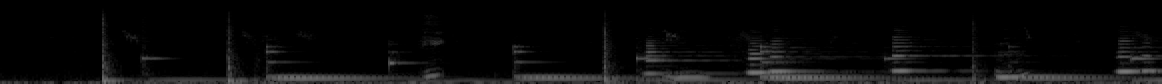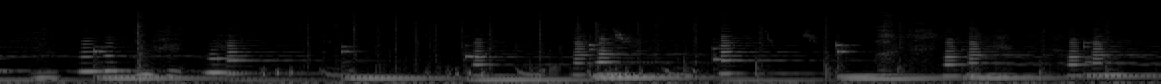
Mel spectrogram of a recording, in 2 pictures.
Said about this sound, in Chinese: …，你快看呐，鸽子回来了。 咦，他怎么不进去？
